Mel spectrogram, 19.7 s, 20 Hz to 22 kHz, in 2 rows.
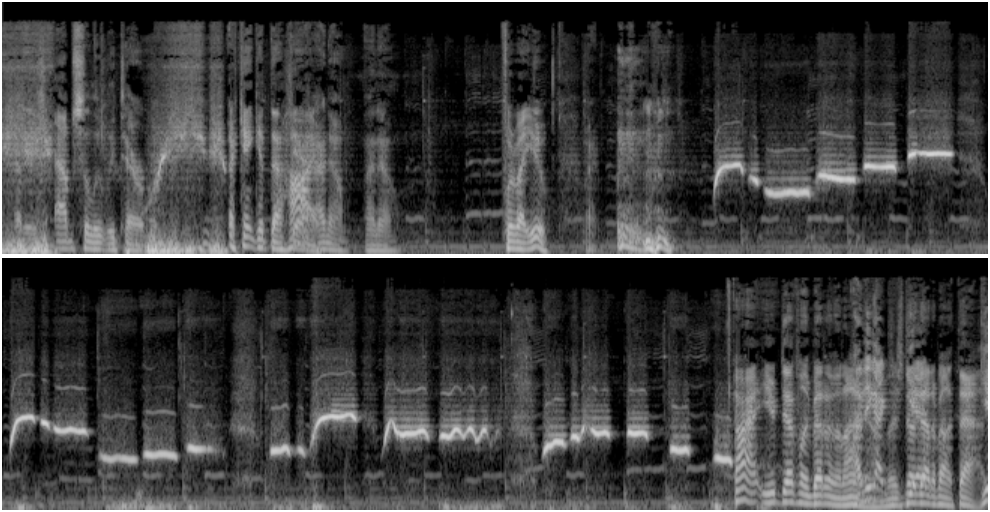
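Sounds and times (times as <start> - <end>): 
speech: 0.5 - 4.0, 5.0 - 6.8, 17.2 - 19.7
person whistling a national anthem melody: 1.4 - 2.4, 7.0 - 17.2.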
